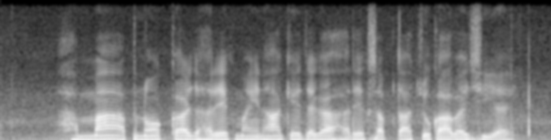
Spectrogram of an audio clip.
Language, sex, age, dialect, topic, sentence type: Maithili, male, 41-45, Angika, banking, statement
